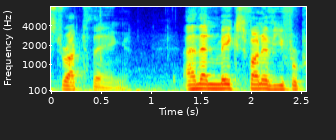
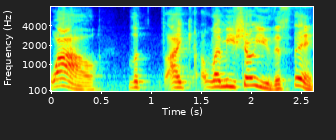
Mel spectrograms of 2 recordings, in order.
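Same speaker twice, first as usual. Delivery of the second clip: high, eager, excitable and friendly narrator voice; 6 semitones higher than usual. Imitating the game's narrator showing off something: imitating an excitable, friendly narrator. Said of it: "the excitable, friendly narrator who's just like".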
